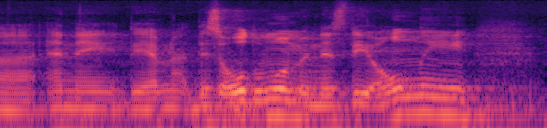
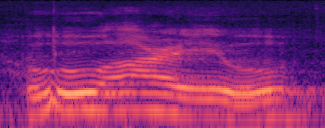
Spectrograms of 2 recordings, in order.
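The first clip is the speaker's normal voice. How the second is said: put-on old woman character voice, higher and louder; 7 semitones higher, 6 dB louder than usual. Voicing an old woman who halts an approaching player: voicing an old woman. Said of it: "the old woman stops and".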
